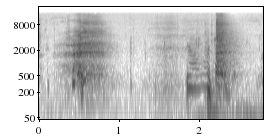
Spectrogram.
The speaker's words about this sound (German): Ich fürchte, ich muss gleich niesen.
